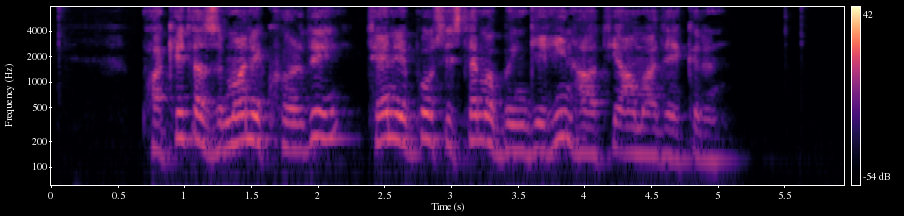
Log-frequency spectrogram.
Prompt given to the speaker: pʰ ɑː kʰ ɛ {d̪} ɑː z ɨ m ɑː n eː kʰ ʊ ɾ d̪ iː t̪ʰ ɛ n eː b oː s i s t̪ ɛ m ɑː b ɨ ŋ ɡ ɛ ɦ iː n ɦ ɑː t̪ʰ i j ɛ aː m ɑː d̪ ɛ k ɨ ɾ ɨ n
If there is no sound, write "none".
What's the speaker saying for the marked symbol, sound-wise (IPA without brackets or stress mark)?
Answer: t̪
